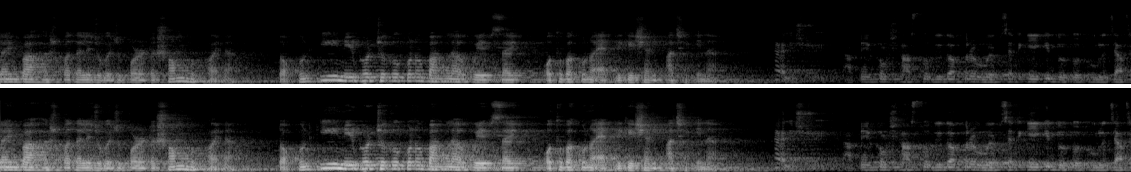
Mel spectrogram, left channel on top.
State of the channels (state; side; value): quieter; left; 8.5 dB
